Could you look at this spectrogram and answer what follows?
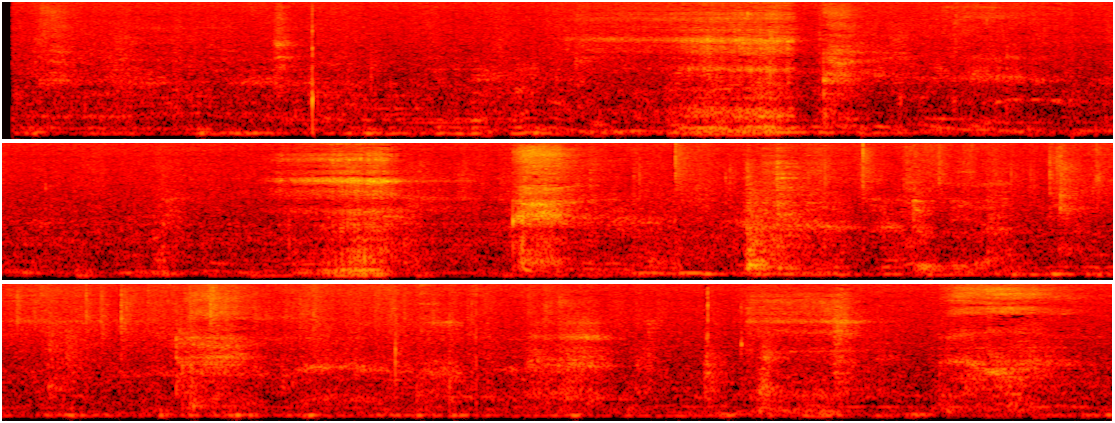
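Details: Grandmother snoring: low, rough rumbling with periodic louder snorting bursts on the breaths, over steady background noise.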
